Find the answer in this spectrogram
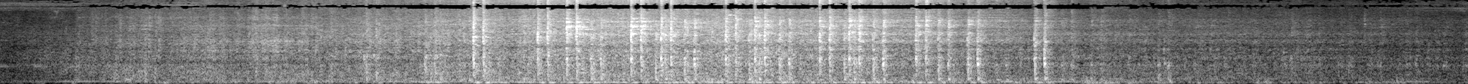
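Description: A Rapid Marine Liner electric multiple-unit train passing: it builds as it approaches, then its wheels clack over the rail joints in a regular rhythm, with a low hum beneath, before the sound fades away.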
